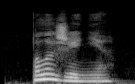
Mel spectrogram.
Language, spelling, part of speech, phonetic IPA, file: Russian, положение, noun, [pəɫɐˈʐɛnʲɪje], Ru-положение.ogg
- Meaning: 1. position, location 2. situation 3. state, condition 4. standing 5. thesis 6. regulations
